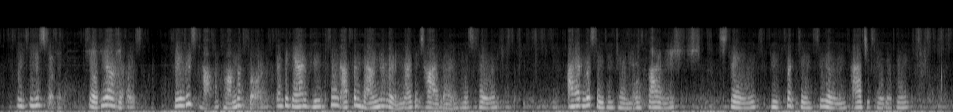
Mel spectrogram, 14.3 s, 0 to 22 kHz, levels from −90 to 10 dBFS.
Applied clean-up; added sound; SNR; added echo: neural separator model SepFormer DNS4.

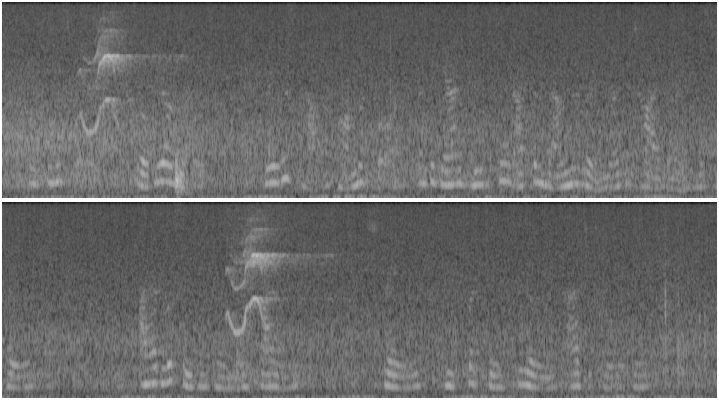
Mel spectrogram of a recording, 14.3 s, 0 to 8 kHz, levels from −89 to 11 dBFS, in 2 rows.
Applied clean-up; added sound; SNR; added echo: none; Bird vocalization, bird call, bird song; -3 dB; reverberation time 0.2 s.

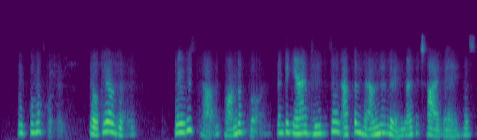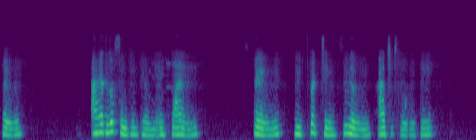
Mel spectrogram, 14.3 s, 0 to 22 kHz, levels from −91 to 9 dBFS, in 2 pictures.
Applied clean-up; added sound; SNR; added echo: neural mask model DeepFilterNet 3.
